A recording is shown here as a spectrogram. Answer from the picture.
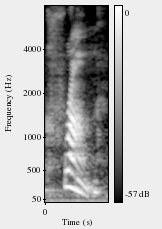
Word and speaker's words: crumb: this lesson is optional if you have MB at the end of a root word the B is silent like in the word crumb but sometimes the B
